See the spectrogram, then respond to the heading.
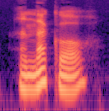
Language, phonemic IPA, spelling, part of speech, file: French, /a.kɔʁ/, accord, noun, Fr-accord.ogg
- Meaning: 1. chord 2. agreement 3. permission, consent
